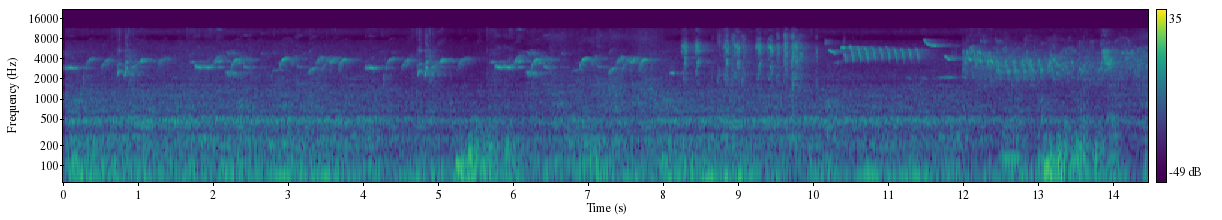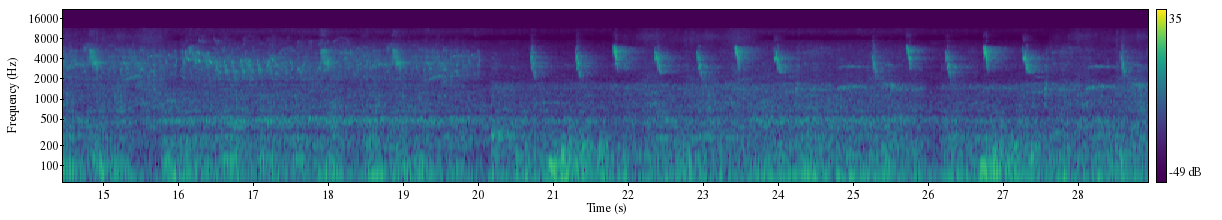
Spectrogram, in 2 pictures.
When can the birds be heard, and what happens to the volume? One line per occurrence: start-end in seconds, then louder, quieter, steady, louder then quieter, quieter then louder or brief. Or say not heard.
0.0-28.8 steady.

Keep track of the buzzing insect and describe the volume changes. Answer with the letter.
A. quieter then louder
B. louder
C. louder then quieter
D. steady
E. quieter
D.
